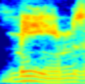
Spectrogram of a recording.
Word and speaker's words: meme: And the similar concept is memes. And in fact, the word meme from Richard Dawkins in his Selfish Gene book from 1976 was derived to rhyme with gene.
